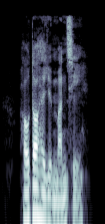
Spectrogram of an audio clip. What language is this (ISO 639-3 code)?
yue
